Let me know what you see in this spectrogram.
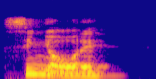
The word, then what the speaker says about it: signore: Muito bem, próxima palavra, signore. Signore. Repita, signore. Mais uma vez, signore. Fácil, né? Se escreve S-I-G-N-O-R-E.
